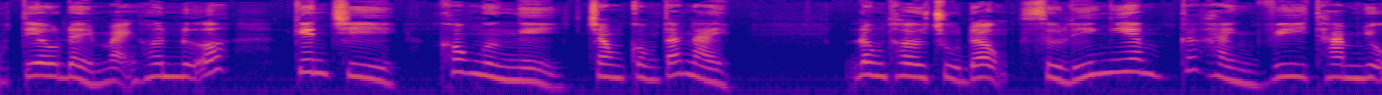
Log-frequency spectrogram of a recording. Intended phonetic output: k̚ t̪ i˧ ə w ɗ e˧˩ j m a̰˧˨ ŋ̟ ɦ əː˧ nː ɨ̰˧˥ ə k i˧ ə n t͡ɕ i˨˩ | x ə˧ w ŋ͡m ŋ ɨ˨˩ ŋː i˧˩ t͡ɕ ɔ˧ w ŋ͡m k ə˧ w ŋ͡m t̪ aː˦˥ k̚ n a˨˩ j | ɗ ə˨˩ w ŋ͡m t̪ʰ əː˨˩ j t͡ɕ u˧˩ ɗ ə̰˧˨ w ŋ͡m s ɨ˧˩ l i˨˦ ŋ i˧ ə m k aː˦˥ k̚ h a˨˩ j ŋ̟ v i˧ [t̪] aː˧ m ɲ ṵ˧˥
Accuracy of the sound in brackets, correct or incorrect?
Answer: incorrect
